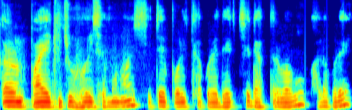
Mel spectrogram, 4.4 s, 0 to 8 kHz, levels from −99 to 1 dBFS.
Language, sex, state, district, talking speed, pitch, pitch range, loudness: Bengali, male, West Bengal, Dakshin Dinajpur, 175 wpm, 120 Hz, 115-125 Hz, -22 LUFS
